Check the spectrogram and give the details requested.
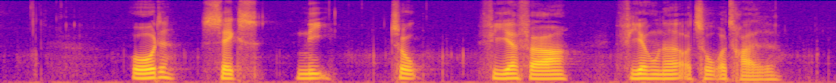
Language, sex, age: Danish, male, 58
